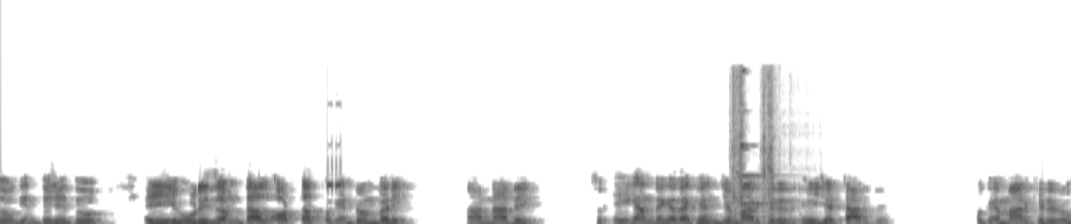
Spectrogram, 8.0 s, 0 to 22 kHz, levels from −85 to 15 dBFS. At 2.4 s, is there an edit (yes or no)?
yes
